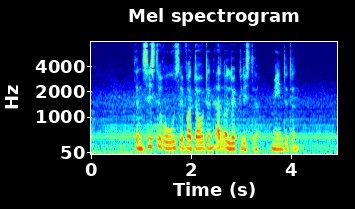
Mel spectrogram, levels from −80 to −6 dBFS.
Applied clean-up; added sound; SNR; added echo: none; Brass instrument; 16 dB; none.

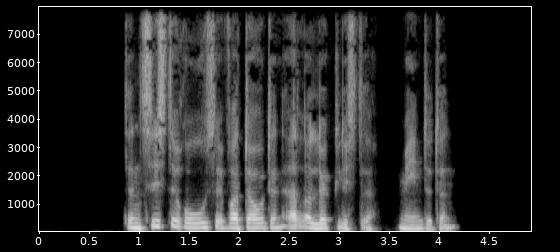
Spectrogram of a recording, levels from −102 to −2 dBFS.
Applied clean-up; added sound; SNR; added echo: neural mask model Resemble Enhance denoiser.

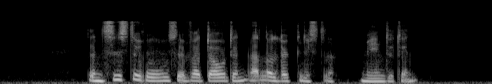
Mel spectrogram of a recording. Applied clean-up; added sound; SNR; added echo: neural diffusion model UNIVERSE++.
